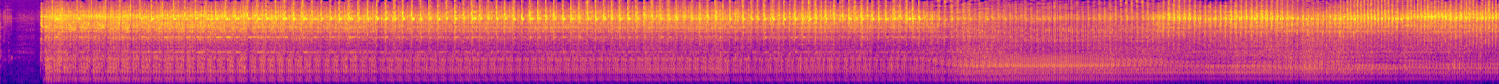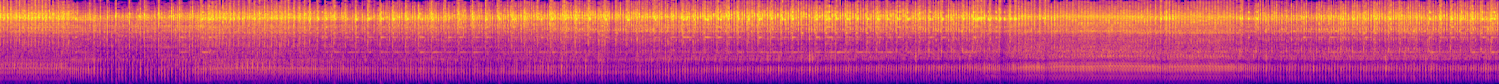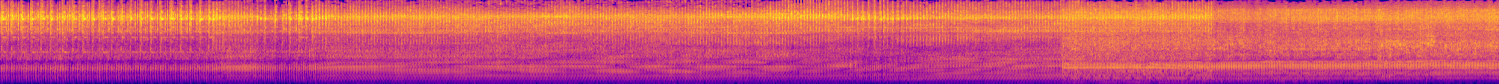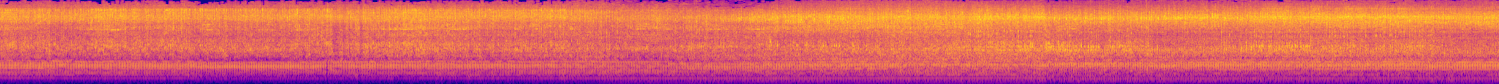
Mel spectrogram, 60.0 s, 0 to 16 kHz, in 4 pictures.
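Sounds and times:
chainsaw engine revving: 0.0 - 59.9.

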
